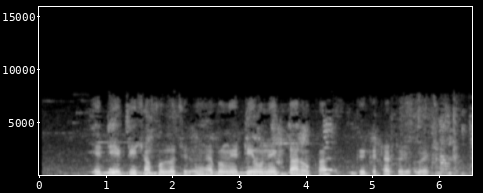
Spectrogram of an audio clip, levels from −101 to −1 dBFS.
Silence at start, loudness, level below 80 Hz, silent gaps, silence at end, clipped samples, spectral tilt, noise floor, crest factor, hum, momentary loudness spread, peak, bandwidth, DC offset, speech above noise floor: 0.8 s; -22 LUFS; -54 dBFS; none; 0 s; under 0.1%; -7.5 dB/octave; -54 dBFS; 20 dB; none; 8 LU; -2 dBFS; 7.6 kHz; under 0.1%; 32 dB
